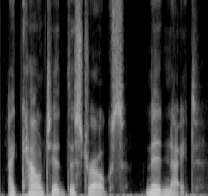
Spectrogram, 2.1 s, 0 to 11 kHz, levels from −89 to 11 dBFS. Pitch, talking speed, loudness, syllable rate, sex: 185 Hz, 115 wpm, -19 LUFS, 4.8 syllables/s, female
